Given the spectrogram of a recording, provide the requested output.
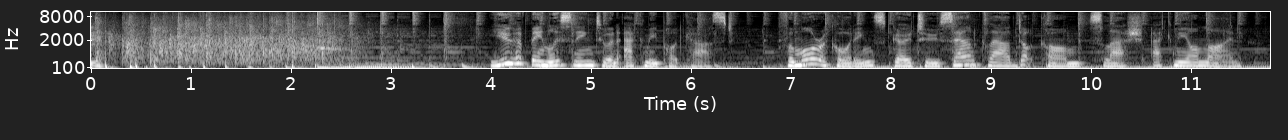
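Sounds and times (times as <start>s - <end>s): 
speech: 0.0s - 0.3s, 4.0s - 6.4s, 7.0s - 11.7s
audience applause: 0.0s - 2.8s.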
